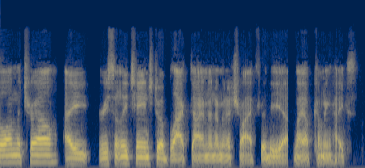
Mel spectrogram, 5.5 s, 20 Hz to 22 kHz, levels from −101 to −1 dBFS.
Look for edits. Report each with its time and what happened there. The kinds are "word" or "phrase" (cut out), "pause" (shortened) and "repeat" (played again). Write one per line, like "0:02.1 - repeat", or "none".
0:04.3 - word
